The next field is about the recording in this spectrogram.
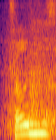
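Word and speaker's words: Tunze: Tuns, we're here. I've been saying Tunzi. I've been saying it wrong for basically most of my life.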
